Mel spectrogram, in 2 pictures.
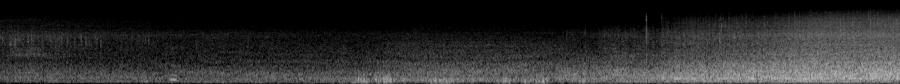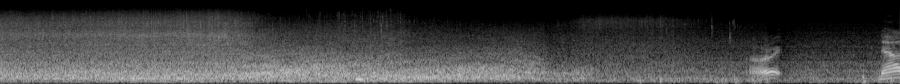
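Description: Touchless automatic car wash spraying the car, heard from inside the cabin: a soft hiss that swells about six seconds in to a loud, even rush of spray hitting the roof and glass, holds for several seconds, then dies back down.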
